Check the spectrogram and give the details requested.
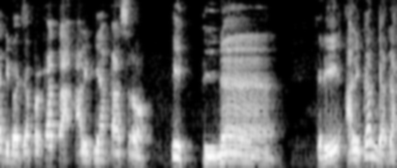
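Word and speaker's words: اهدنا: Kalau ketiga kasroh, alifnya ikutan kasroh. Ihdi. Nah, itu bacanya.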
